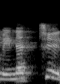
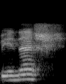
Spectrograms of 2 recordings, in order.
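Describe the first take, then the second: First: The middle consonant is a 'ch' sound. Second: The middle consonant is an 'sh' sound. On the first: The speaker calls it wrong. "வினச்சு இல்ல" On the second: The speaker calls it right. "வினஷ் இஷு போடும்"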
